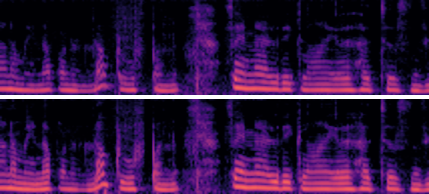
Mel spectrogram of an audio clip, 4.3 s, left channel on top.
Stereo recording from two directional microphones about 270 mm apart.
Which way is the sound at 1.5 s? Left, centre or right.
Centre.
